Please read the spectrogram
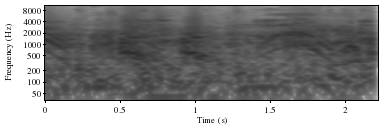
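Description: Film soundtrack of a dog attack: crashing and banging under a music score, with pitched cries that rise and fall, one near the start and another near the end.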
